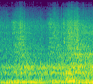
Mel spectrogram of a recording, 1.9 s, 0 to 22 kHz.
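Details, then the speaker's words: 1979 Cadillac Coupe DeVille, 7 L 425 cu in V8, about 68,000 original miles, parked 27 years. At full throttle a deep, even roar builds strongly with no misses or knocks. Responsive, though it idles poorly. "I'm flooring it. Listen to that. It's responsive."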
